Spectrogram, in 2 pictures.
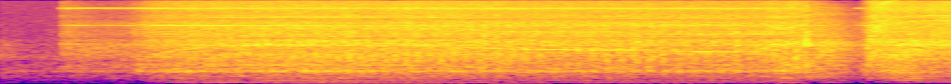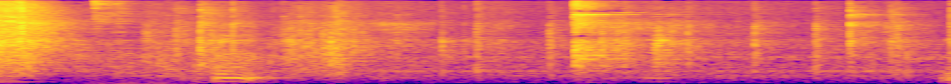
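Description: A power drill runs in one sustained, loud whirring burst as it widens a hole, then stops, and a run of scattered clinks and handling knocks follows.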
